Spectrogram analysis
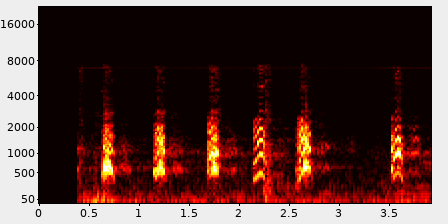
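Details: Dog named Jenny during a training session in Horlivka on 18 August 2019, giving sharp barks in a loose series, six loud barks over about three seconds, with faint background noise.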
